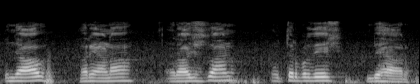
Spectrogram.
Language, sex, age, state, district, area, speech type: Punjabi, male, 60+, Punjab, Bathinda, urban, spontaneous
